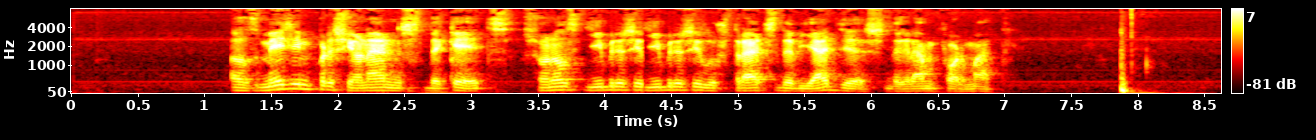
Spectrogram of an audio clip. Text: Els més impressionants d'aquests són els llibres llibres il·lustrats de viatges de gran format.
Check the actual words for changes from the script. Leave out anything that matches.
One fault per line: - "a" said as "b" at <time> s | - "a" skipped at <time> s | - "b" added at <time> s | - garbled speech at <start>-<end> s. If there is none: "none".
none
